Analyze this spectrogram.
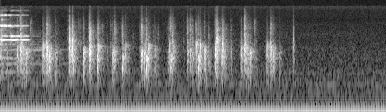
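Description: Short electronic blips chirp rapidly from a video game.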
